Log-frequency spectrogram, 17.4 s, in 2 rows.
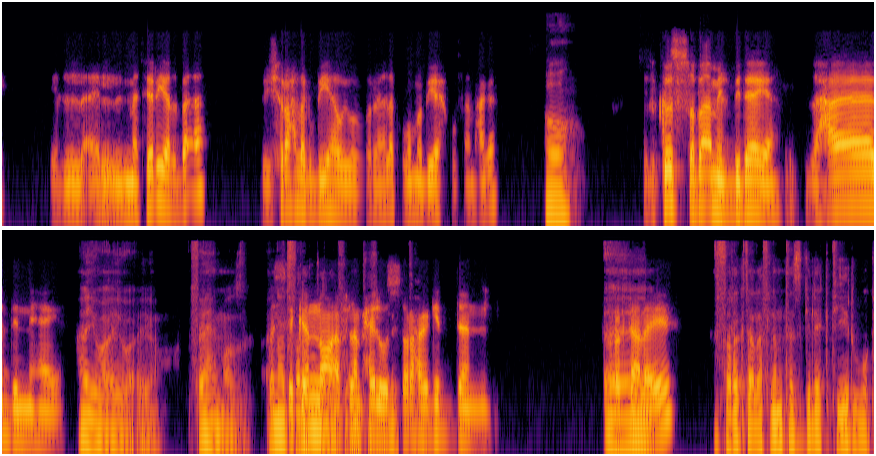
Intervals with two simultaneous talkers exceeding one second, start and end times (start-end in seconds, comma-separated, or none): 11.4-13.0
